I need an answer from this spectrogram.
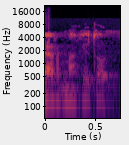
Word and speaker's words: Armagedón: cenarios que es El armagedón eh la pronunciación correcta es esta Armagedón lo digo porque a veces en inglés cambian eh algunos lo pronuncian de otras maneras pero en hebreo es así la batalla del Armagedón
